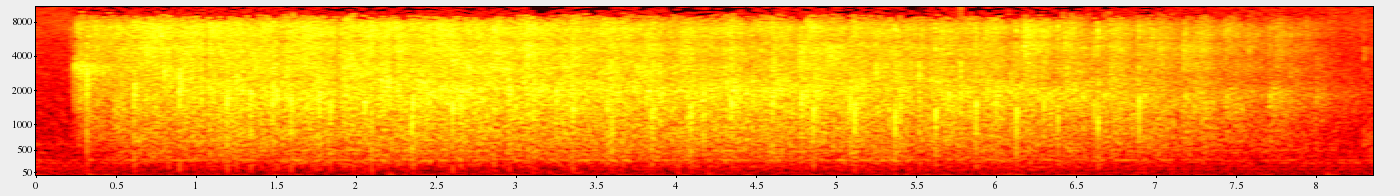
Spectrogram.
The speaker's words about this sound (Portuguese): a quem eu quero desejar uma salva de palmas.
